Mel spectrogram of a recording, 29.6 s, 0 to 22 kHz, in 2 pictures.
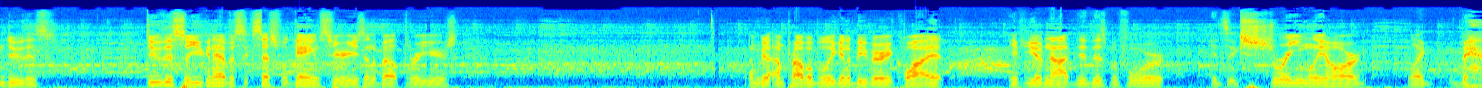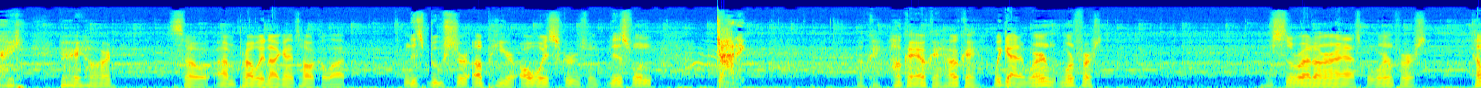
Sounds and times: Speech: 0:00.0 - 0:00.5, 0:01.5 - 0:04.6, 0:07.5 - 0:09.4, 0:10.1 - 0:21.4, 0:22.0 - 0:22.3, 0:23.4 - 0:25.8, 0:27.4 - 0:29.6
Music: 0:00.0 - 0:29.6.

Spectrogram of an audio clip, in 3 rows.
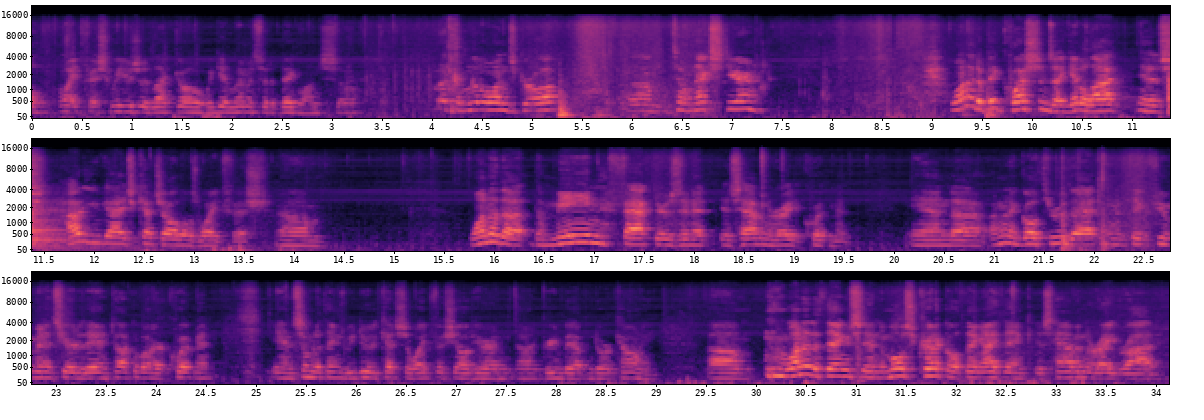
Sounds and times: Speech: 0:00.0 - 0:03.3, 0:04.0 - 0:05.4, 0:06.0 - 0:07.4, 0:09.2 - 0:14.4, 0:15.8 - 0:19.6, 0:20.2 - 0:24.6, 0:25.2 - 0:29.0, 0:29.6 - 0:34.1.

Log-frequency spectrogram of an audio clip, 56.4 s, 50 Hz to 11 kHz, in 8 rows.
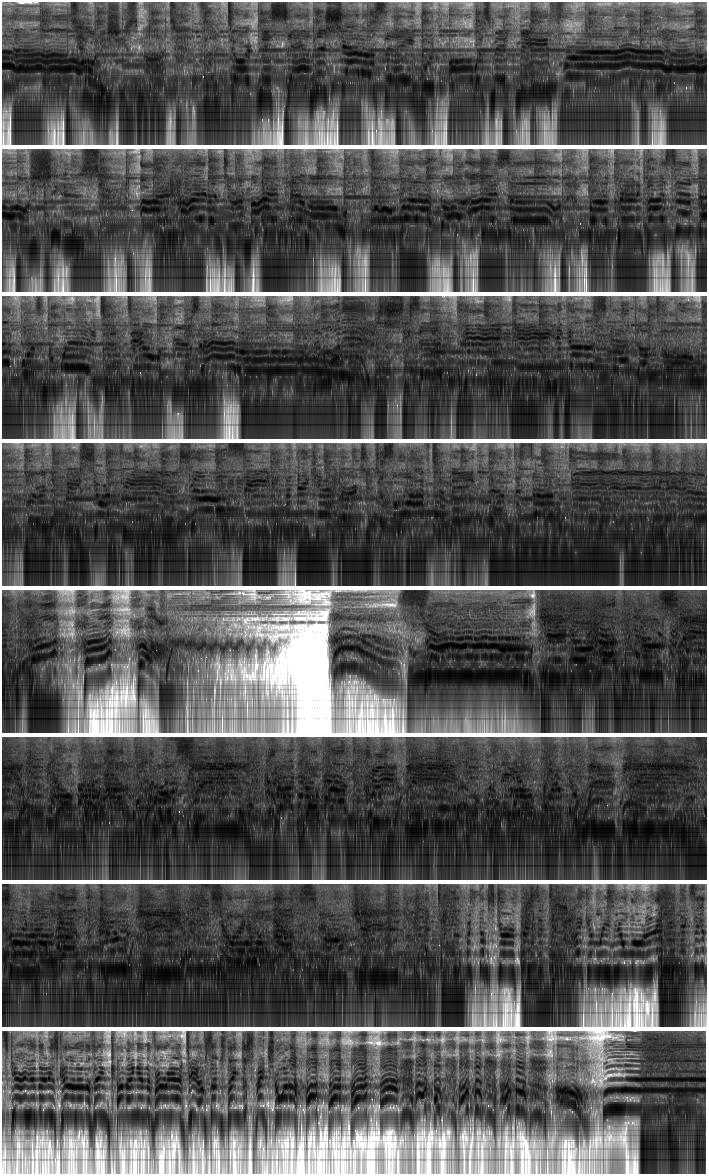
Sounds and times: Music: 0:00.0 - 0:29.0, 0:33.4 - 0:49.4, 0:55.8 - 0:56.3.

